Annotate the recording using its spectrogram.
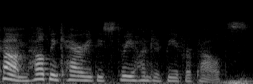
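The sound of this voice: In a put-on character voice, a female-sounding speaker uses a fairly low pitch at a moderate pace over clear background noise.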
